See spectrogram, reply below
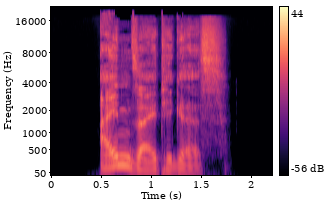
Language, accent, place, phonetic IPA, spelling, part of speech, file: German, Germany, Berlin, [ˈaɪ̯nˌzaɪ̯tɪɡəs], einseitiges, adjective, De-einseitiges.ogg
- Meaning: strong/mixed nominative/accusative neuter singular of einseitig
